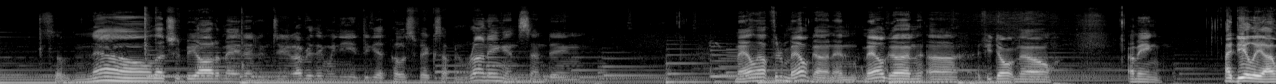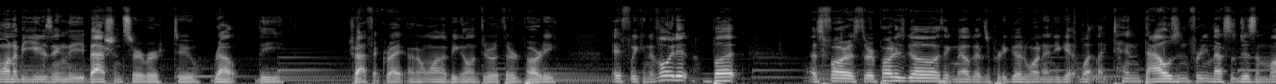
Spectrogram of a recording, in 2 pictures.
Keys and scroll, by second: 1.5 Return, 19.4 super+Tab, 23.5 super+Tab.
